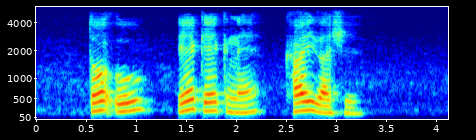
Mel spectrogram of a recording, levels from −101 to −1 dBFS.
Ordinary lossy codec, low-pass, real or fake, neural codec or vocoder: AAC, 48 kbps; 5.4 kHz; real; none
